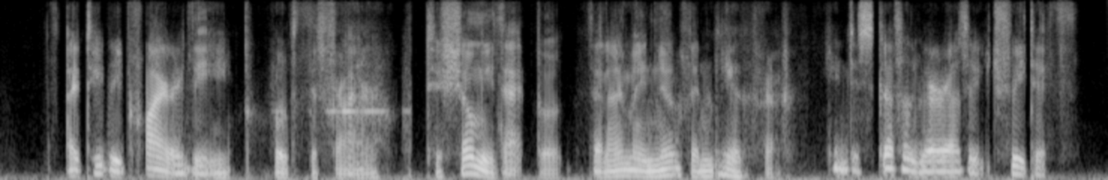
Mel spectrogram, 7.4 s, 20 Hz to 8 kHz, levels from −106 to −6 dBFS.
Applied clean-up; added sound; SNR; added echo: neural diffusion model UNIVERSE++.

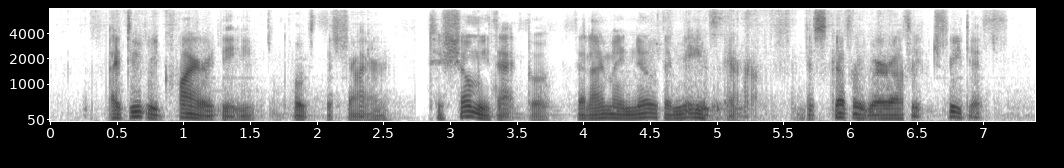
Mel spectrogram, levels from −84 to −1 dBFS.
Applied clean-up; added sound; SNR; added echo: neural separator model SepFormer DNS4.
